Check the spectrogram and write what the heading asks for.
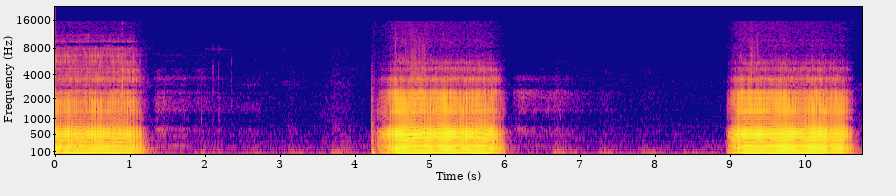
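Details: Adult man snoring, actual recording; snoring.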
